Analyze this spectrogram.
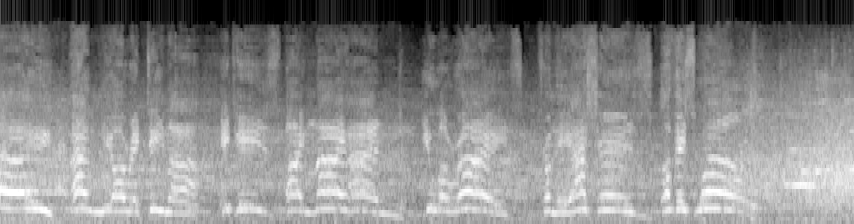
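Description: An elderly man speaks slowly and forcefully through a booming loudspeaker, echoing off rock.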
